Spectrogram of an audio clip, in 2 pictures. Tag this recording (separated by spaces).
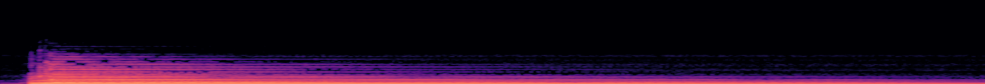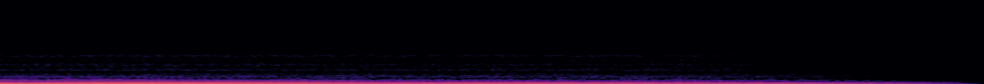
strum chord electric guitar squire sample jaguar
